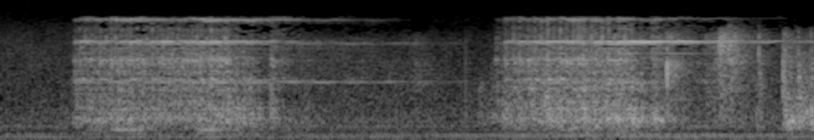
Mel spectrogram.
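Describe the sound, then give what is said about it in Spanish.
A telephone rings twice, each ring a sustained bell-like burst of about a second, with a pause between them. The ringing is fairly faint and has no talk over it. “coge el teléfono”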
